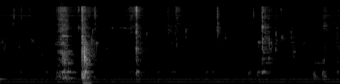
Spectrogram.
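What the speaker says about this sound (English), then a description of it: "I'm going to pour this in here like so." Thick macaroni and mochi mixture pours into a baking dish with scattered wet drips, squishes and soft plops, irregular and close, with no talking.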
